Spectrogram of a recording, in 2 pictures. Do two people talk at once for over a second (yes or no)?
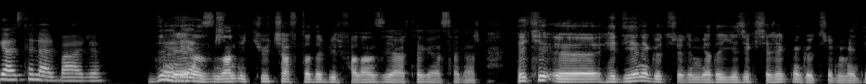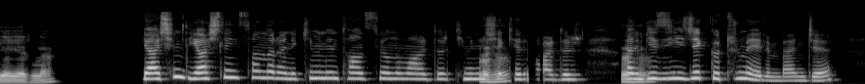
no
